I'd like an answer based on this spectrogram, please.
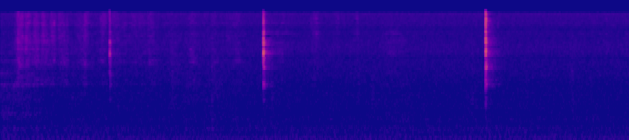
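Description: Two sharp clicks about two seconds apart, with a fainter one earlier: small hard painting things, such as a brush handle and paint pots, knocking together while paint is mixed.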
